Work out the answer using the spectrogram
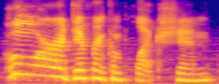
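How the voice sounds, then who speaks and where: A woman's voice: mid-range voice, sing-song, normal speed, soft background music, rough recording. A woman playing a tabletop roleplaying game, talking hesitantly with many fillers. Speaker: player. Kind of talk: casual tabletop roleplay chat.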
